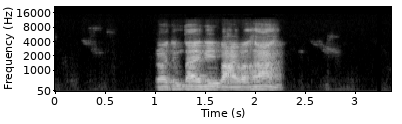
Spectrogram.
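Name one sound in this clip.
A young man speaks briefly through an online call microphone.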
